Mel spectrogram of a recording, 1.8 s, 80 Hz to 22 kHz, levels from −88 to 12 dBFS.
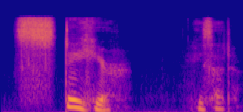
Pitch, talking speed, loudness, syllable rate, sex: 210 Hz, 130 wpm, -18 LUFS, 3.9 syllables/s, female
